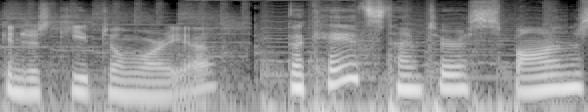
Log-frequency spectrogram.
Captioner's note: remote click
